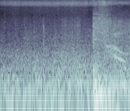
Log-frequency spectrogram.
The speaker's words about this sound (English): Tank blows early.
